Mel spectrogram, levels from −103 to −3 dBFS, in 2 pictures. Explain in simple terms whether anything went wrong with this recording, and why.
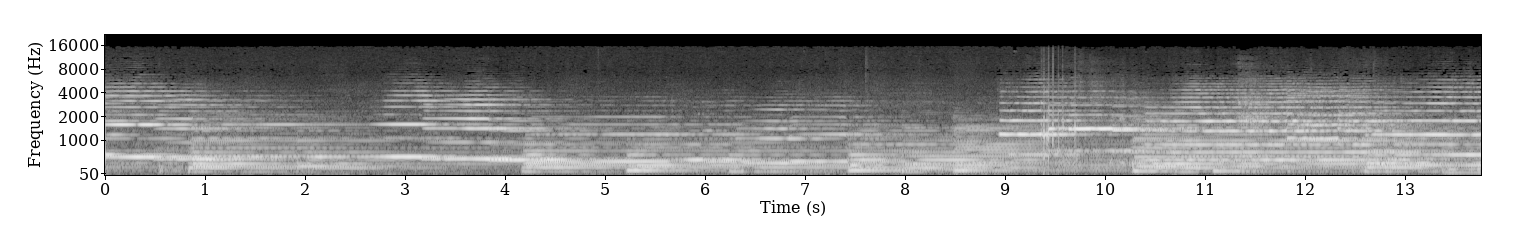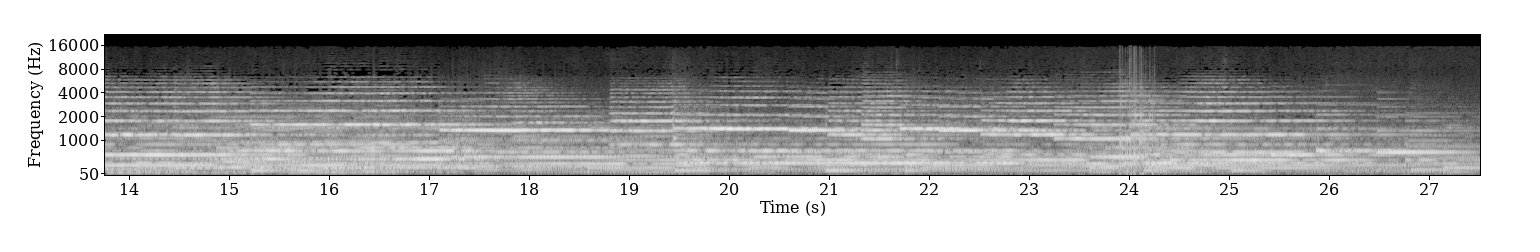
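Processor overload crackle appears twice, from 9.38 to 9.70 seconds and again from 23.90 to 24.25 seconds. Each time the computer was too busy to deliver the audio in tiny chunks on schedule, chunks that sound only a millisecond or two long. Many deadlines slipped in a row, and each missed chunk was simply skipped, leaving a tiny hard-edged hole. Strung together, those holes make a short, gritty crackle that stops once the overload eases.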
